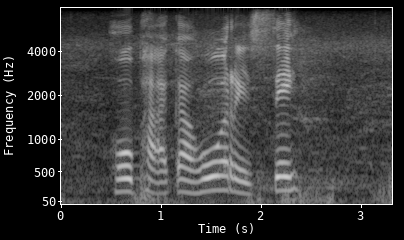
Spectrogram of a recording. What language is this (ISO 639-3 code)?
sot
